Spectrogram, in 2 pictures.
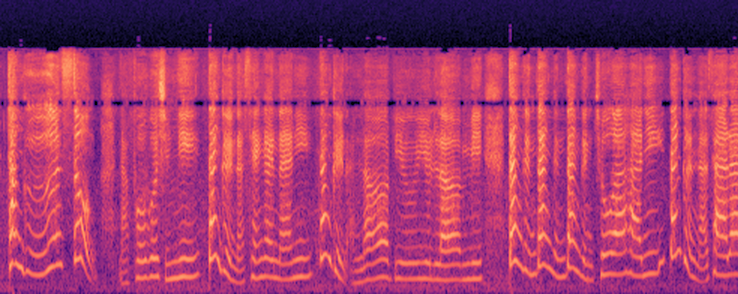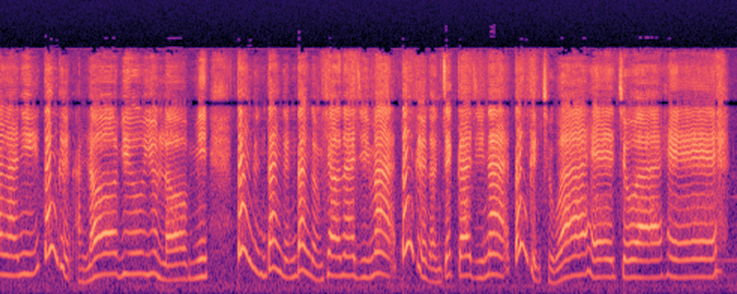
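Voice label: funny Asian advert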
